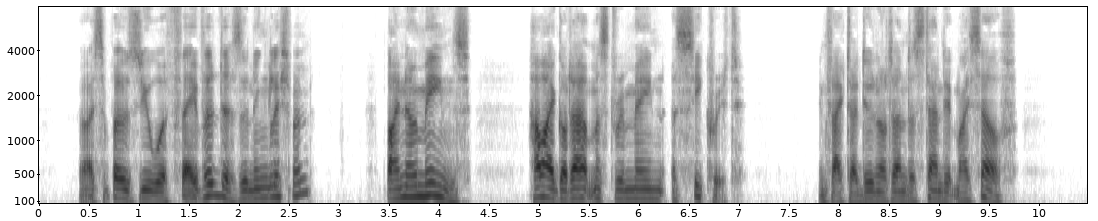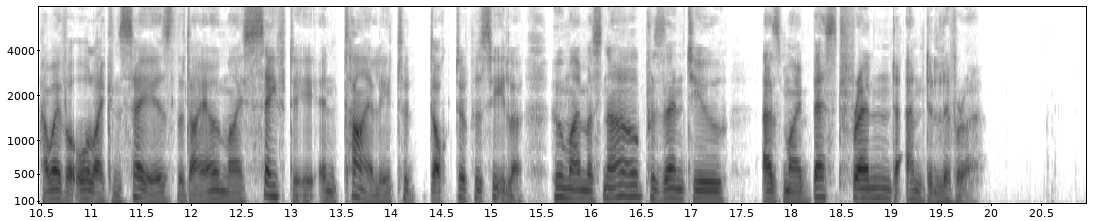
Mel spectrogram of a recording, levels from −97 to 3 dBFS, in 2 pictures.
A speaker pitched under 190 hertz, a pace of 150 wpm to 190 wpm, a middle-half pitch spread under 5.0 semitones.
Yes: low, 135 Hz; average, 160 wpm; average, 3.6 semitones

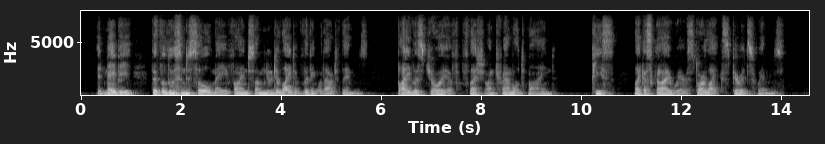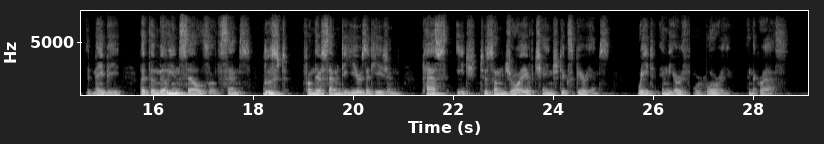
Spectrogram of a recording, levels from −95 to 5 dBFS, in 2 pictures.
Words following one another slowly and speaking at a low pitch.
Yes: slow, 130 wpm; low, 125 Hz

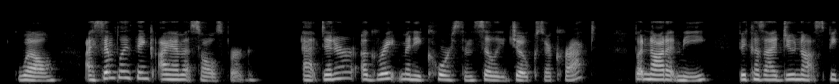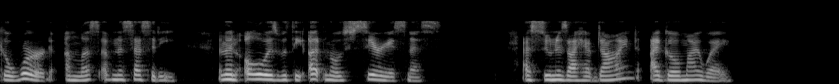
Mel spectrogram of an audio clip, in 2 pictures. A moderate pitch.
No: high, 210 Hz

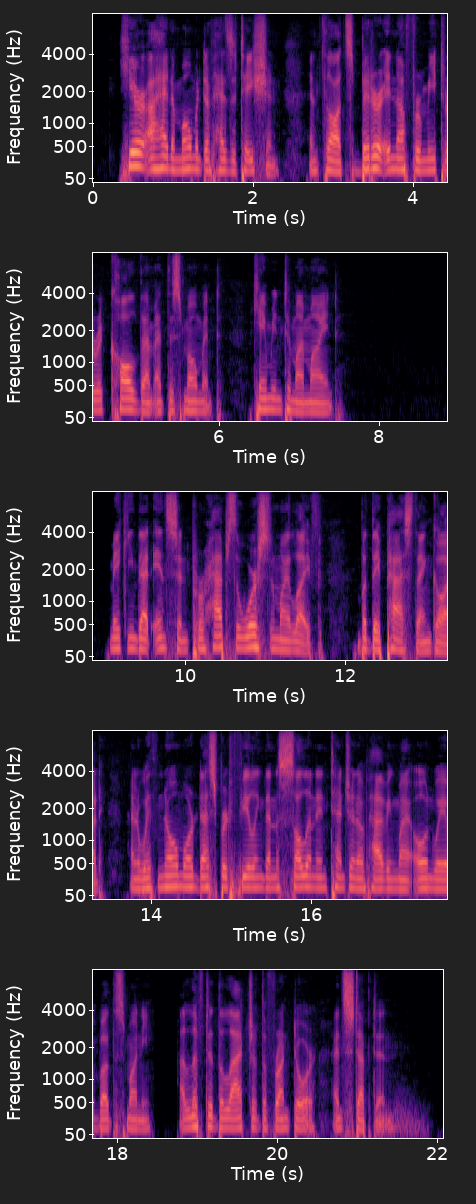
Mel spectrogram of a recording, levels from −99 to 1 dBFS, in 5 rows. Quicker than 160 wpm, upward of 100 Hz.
Yes: average, 180 wpm; medium, 140 Hz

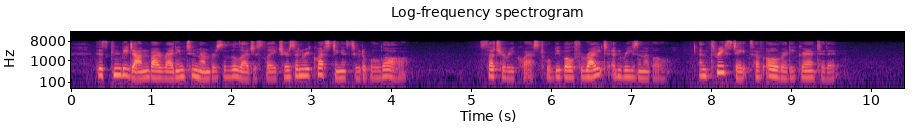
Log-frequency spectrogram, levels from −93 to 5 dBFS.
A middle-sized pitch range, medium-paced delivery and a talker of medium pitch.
Yes: average, 3.1 semitones; average, 185 wpm; medium, 175 Hz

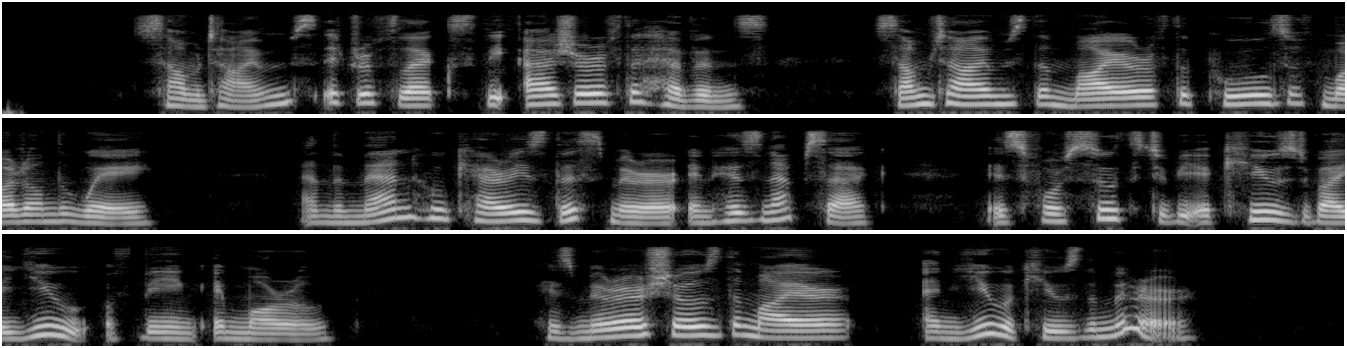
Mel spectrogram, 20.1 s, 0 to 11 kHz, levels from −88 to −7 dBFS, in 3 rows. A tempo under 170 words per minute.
Yes: average, 145 wpm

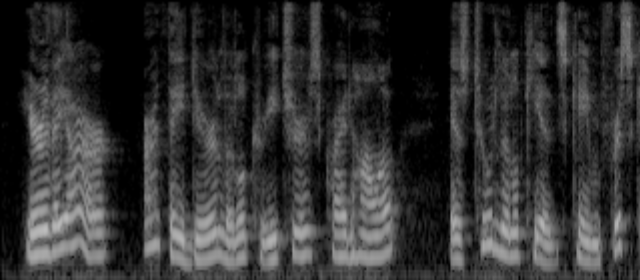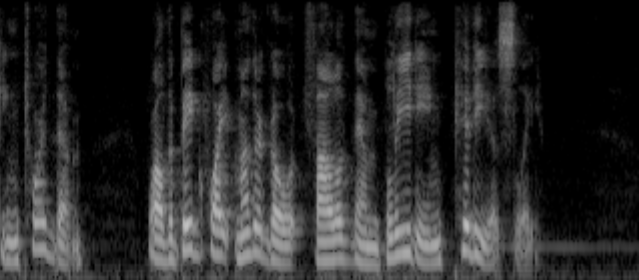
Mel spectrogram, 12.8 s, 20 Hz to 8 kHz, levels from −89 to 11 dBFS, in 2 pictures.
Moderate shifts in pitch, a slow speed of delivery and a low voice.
No: average, 4.8 semitones; slow, 130 wpm; high, 190 Hz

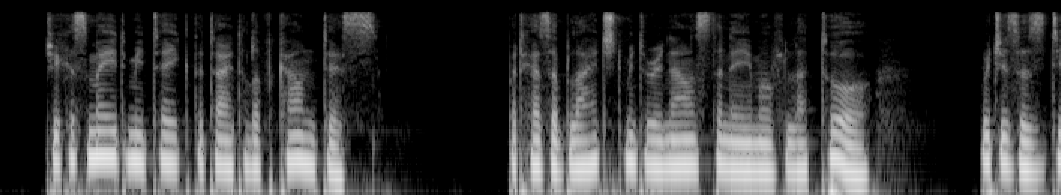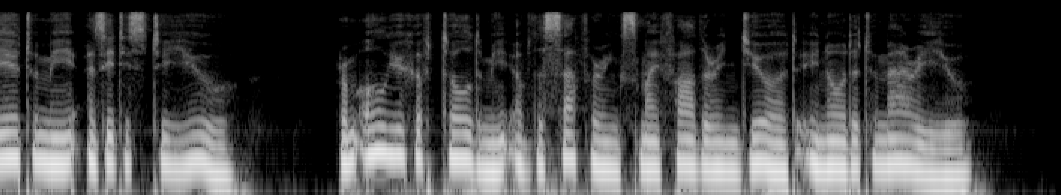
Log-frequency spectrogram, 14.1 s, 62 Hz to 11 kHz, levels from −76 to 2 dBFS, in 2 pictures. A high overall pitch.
No: low, 135 Hz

